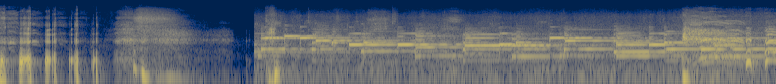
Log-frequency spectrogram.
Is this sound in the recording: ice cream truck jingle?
yes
